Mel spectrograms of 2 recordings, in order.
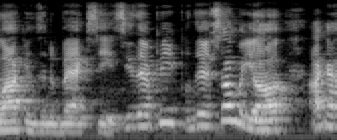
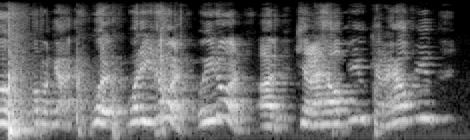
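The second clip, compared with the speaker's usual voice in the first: mock frantic, stumbling, loud, high, panicked; 9 semitones higher, 7 dB louder than usual. Recounting opening the wrong car on a man, imitating him freaking out. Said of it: "he literally freaked out".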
